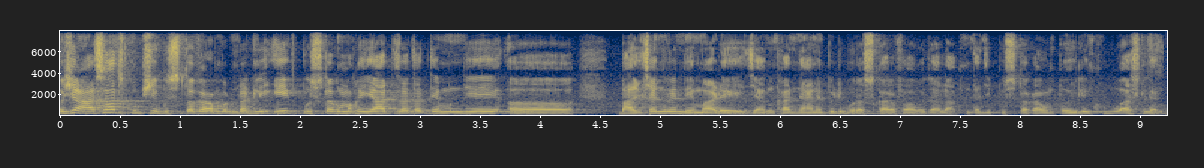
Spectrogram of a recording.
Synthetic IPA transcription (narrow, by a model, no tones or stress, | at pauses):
əɕĩasat͡skʰuːbɕiːpust̪əkambəʈaʈliʔekpust̪əkm̤akʰəjad̪d͡zat̪at̪ːem̤əɳd͡ze | bʱalt͡ɕend̪ɾənemaɽed͡ʑjaŋkanjanpiːʈpuɾəskaɾfaʋəd͡zalaːpəɳt̪jãt͡ɕipust̪əkãməpəiliŋkʰuːbəsljan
